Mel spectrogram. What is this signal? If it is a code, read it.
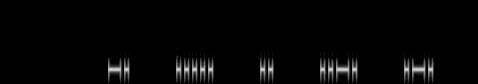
Morse code, heard as a keyed tone, about 30 wpm, spaced as for 14 wpm, 700 Hz. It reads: N5IFR
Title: USA Call Signs - 5 Characters - 4x Character Spacing - 30wpm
